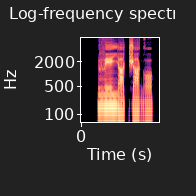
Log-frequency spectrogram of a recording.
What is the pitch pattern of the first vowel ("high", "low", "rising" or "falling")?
high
